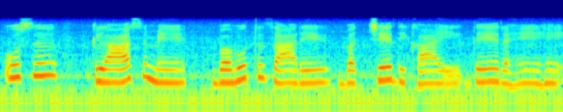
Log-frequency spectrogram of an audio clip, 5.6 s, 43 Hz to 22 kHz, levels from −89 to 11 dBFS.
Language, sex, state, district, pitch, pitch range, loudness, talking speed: Hindi, female, Madhya Pradesh, Dhar, 230 Hz, 220-260 Hz, -17 LUFS, 105 wpm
